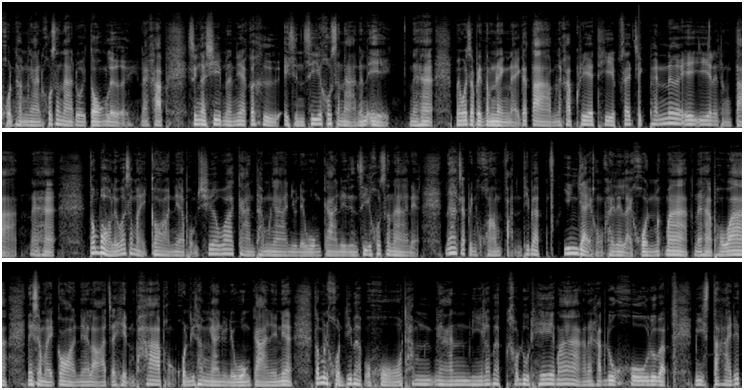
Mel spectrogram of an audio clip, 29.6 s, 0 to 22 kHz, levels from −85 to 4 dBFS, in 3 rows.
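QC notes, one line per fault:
8.44–8.52 s, corrupt frame decoded: a short, harsh chirp-and-noise burst, fairly loud and peaking around -5 dBFS, lasting about 80 ms. It sounds like a few damaged compressed frames got decoded anyway, with bad gains and misread codes throwing energy into the wrong frequencies.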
